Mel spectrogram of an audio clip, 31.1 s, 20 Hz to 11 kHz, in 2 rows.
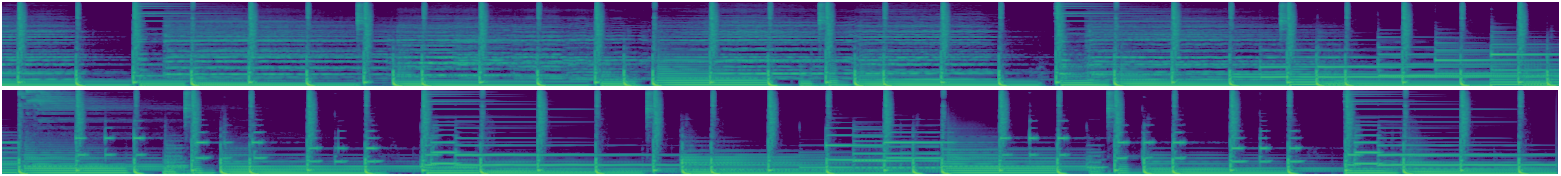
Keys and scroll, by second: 6.2-7.4 typing.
